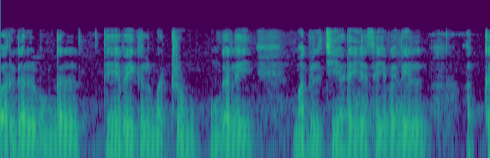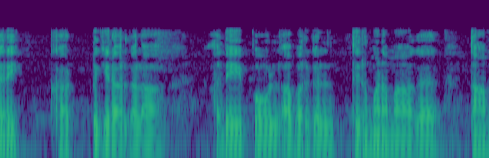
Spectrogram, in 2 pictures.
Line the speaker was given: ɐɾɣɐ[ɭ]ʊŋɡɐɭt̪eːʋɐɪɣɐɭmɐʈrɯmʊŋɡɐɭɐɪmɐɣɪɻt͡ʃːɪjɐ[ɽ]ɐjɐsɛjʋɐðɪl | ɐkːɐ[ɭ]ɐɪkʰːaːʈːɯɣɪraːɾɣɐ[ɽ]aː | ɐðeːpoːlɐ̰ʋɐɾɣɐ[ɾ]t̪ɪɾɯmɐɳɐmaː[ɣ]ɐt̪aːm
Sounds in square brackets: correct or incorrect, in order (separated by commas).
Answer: correct, correct, incorrect, incorrect, incorrect, correct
